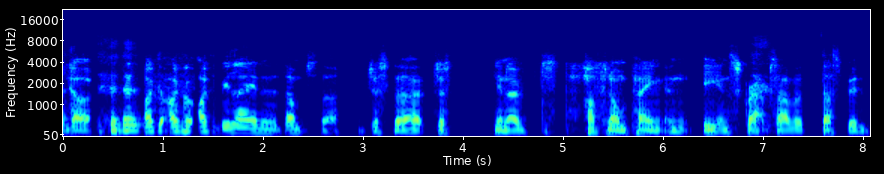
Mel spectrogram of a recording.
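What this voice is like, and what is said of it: Accent that sounds posh. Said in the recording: “you got the cool accent too ... because of my accent, it's very redeeming and it makes me sound posh”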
